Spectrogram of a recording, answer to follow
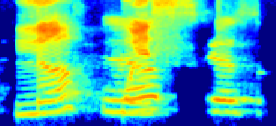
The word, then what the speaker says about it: poisson: Le poisson. Le poisson. Le poisson. Poisson. Poisson. Like the way you say swear. Swear. The same way you say pouet.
